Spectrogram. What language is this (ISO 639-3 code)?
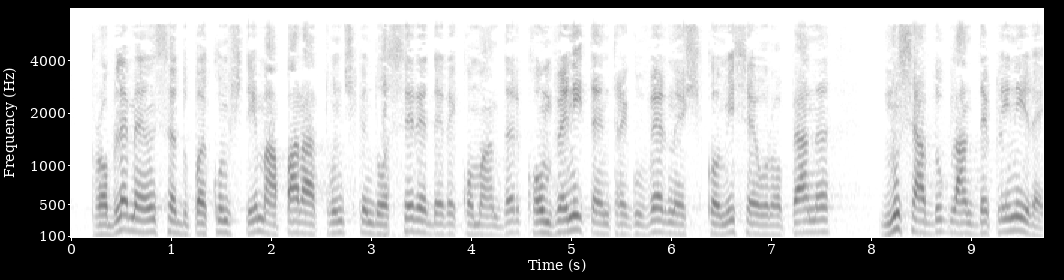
ron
